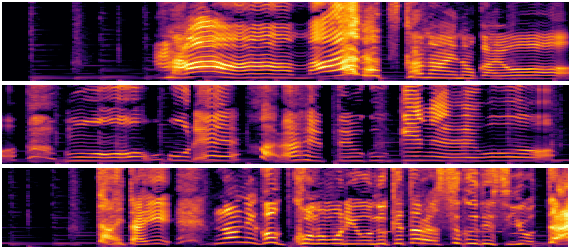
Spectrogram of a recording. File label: boy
